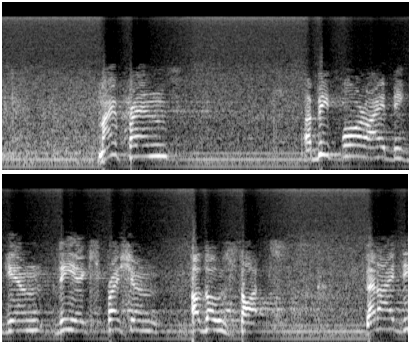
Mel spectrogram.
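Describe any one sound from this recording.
An elderly man speaks slowly and formally through a microphone and loudspeakers.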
